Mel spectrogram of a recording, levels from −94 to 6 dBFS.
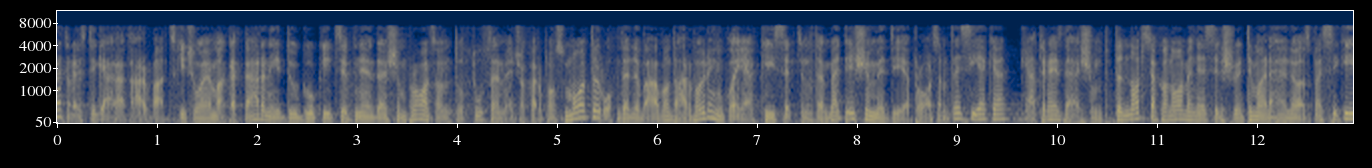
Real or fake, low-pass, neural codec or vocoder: fake; 7.2 kHz; codec, 16 kHz, 1.1 kbps, Voila-Tokenizer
